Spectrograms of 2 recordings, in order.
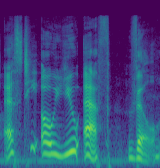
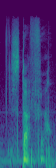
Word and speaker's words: Stouffville: They all so it's spelled Stouff. Ville, V-I-L-L-E. Mm-hmm. But everyone pronounces it Stouffville. – Which must be a Canadian thing. Because like, obviously in American English, that's Stouffville. – That middle F needs to be recognized, in my opinion.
